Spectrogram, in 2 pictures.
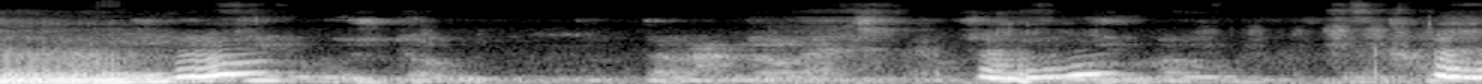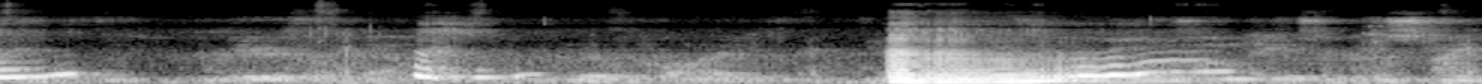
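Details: Poodle puppy making funny noises, from angry to cute: a short low growl followed by about five brief, upward-swooping yelping whines spaced roughly one to two seconds apart in a quiet room.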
